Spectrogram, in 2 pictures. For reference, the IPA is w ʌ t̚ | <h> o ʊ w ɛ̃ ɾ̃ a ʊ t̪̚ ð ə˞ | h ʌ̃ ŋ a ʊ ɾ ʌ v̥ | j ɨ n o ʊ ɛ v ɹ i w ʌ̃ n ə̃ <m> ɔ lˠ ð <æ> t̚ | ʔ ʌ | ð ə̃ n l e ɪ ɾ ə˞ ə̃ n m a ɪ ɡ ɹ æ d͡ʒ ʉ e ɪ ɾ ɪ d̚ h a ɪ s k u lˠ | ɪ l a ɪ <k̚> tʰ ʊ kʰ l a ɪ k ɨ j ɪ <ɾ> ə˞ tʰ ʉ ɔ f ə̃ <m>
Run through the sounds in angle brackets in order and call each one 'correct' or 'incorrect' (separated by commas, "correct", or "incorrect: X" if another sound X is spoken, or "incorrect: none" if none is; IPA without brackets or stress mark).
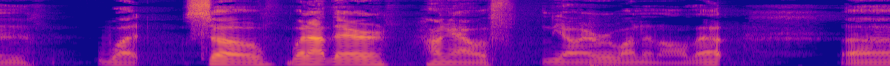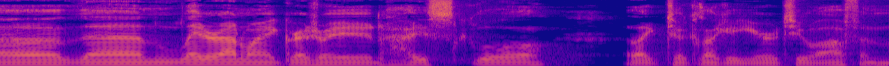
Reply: incorrect: s, incorrect: n, correct, correct, incorrect: ɹ, incorrect: n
